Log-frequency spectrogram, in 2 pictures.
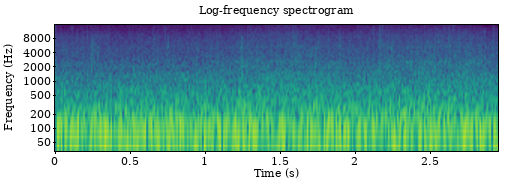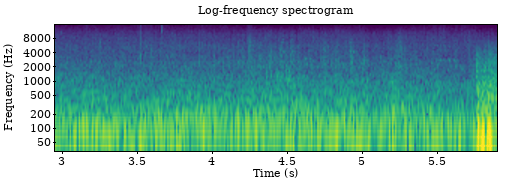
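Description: Tank treads clank and rattle over the ground.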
